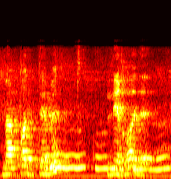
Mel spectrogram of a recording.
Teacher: لابد من ذاك الهمس باش ما تدغمش لك التاء في اللام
